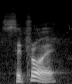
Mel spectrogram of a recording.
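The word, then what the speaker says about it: Citroën: to pronounce this name it is citroen back then i used to call it citra so excuse that and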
